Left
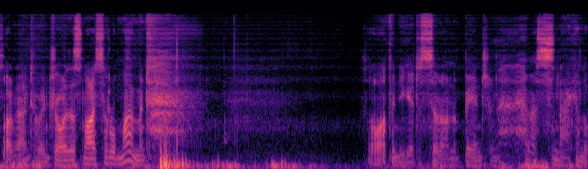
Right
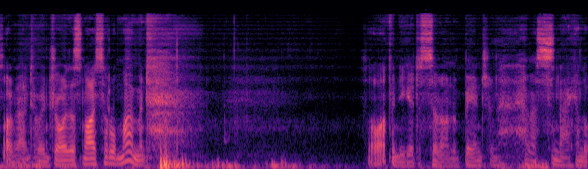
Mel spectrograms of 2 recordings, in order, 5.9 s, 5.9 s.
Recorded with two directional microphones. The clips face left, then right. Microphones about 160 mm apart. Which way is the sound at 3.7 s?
15° right (ahead or behind).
